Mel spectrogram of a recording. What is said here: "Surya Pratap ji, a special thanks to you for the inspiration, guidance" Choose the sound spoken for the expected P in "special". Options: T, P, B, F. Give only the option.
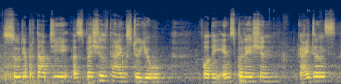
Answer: P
